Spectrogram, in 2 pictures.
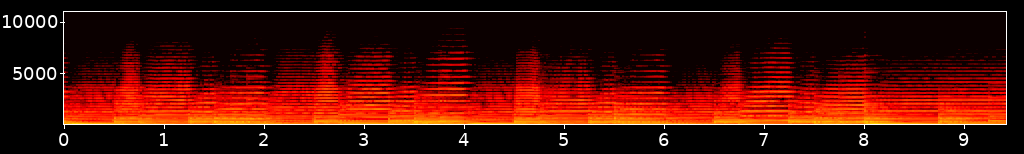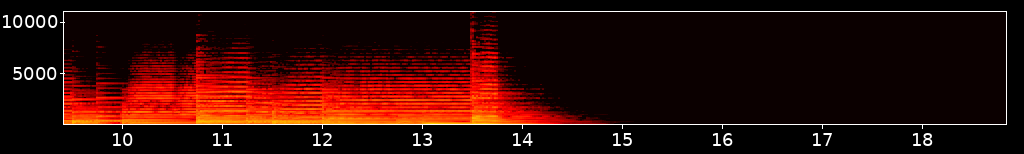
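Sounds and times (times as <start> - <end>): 
trumpet duet: 0.0 - 14.4.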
